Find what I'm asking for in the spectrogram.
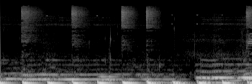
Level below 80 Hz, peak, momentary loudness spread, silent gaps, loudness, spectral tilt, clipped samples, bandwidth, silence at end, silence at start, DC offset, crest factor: -20 dBFS; -6 dBFS; 3 LU; none; -21 LUFS; -7.5 dB/octave; under 0.1%; 16 kHz; 0 s; 0 s; under 0.1%; 12 dB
